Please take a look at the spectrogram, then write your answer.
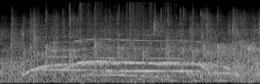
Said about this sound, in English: But before I start, can we get a hand for the host this evening, Sir Oxford Cambridge? Let's hear it, folks.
